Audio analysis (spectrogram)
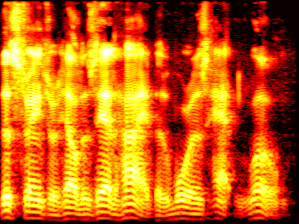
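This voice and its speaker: Low-voiced man narrating with wide pitch swings. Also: expressive, moderate pace, vocal fry, fairly bright tone. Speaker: author narrating their own audiobook. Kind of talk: scripted audiobook narration.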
